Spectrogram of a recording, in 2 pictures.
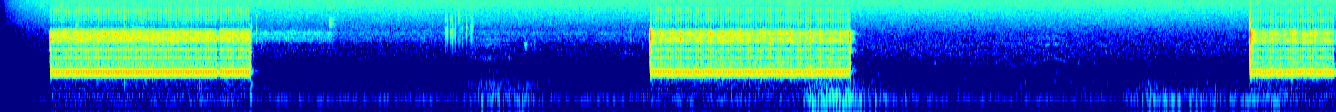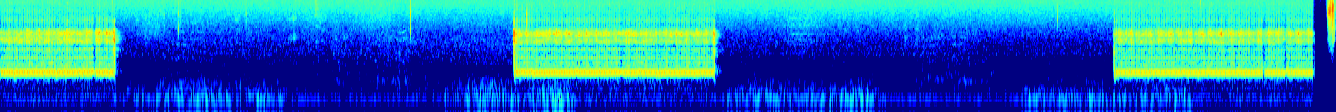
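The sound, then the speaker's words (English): A phone ringback tone sounds in five evenly spaced bursts of about two seconds each, separated by pauses of low hum, as a call to a father rings unanswered. “hella rings, right?”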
